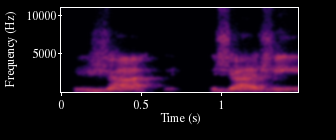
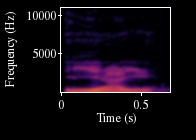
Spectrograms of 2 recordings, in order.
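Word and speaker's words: Jaaji: Cree from Ottawa, and Jaji, am I pronouncing that right? Please correct me. Jaji? It's Yai. Yai. See, okay. It's a J with more of a Y sound.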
